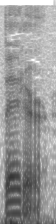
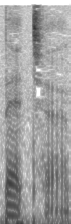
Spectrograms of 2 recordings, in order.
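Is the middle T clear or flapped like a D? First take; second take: flapped; clear. First: The middle T is flapped, like a D. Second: The middle T is a clear T sound. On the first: "我们做美式发音会把TT 变成DD 的声音" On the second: "在英式发音的话TT 就不会变音"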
